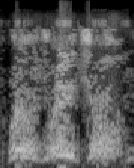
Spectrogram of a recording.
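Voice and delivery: high, loud, mock-angry roar; hammed-up angry movie yell; Batman yell. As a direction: roar it like an overwrought masked hero. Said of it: "which we constantly yell all the time".

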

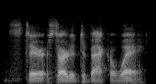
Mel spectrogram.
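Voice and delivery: usual speaking voice

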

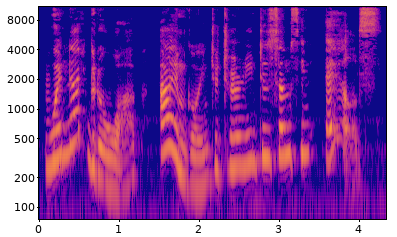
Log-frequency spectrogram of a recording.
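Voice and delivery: little caterpillar voice, eager. Acted. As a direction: share a big secret brightly. Caterpillar tells her secret.

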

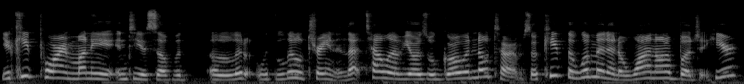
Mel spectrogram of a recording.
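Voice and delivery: usual speaking voice

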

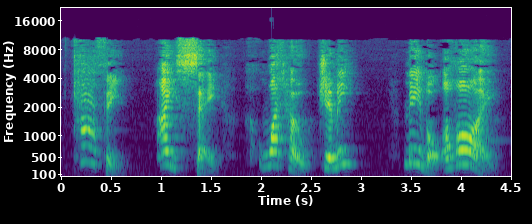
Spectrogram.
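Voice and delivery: high, loud hearty hail; loud, cheerful. A narrator's reading. Boy hailing his frightened friends from the hall, loud and cheerful. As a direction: call out brightly to friends in another room. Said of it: "cried in a loud, cheerful voice".

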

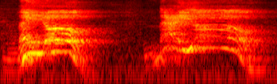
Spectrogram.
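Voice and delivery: high, long-drawn call. A narrator's reading. Horton calling the mayor on the speck, calling out. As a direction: holler up high for someone far away.

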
